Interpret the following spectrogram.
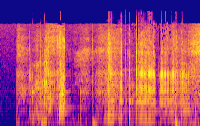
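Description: Handling noise from a small camera being picked up and turned: rustling and rubbing on the microphone, with several sharp knocks.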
